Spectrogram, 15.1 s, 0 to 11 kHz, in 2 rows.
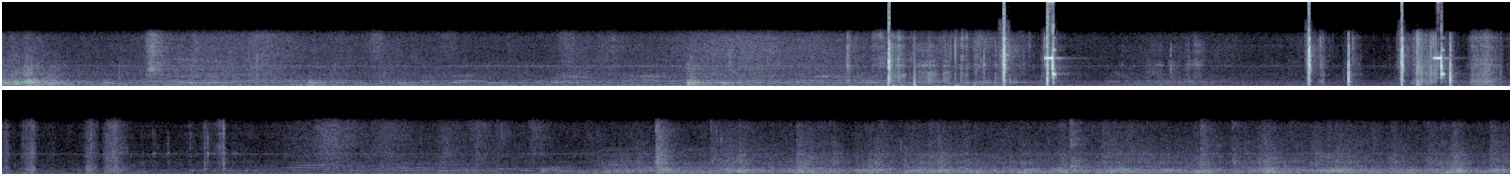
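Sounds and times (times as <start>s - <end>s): sharp clicks and knocks: 6.6s - 7.4s.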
